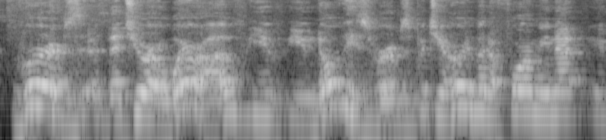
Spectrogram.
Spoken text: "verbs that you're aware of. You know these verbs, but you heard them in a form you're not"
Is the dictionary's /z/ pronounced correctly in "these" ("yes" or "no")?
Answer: yes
